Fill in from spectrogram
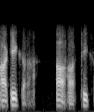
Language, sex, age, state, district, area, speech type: Sindhi, male, 60+, Delhi, South Delhi, urban, conversation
